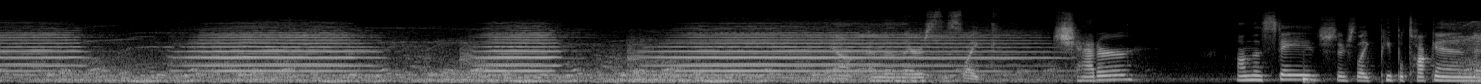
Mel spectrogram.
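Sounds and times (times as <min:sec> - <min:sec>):
horns playing like ominous train whistles: 0:00.0 - 0:11.2
speech: 0:10.6 - 0:11.5, 0:12.4 - 0:14.8.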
